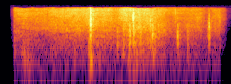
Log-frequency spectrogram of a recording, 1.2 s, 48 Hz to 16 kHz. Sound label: Message; bobtherobber2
